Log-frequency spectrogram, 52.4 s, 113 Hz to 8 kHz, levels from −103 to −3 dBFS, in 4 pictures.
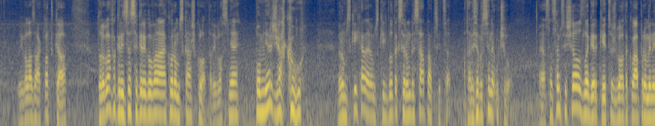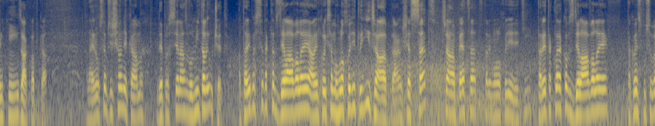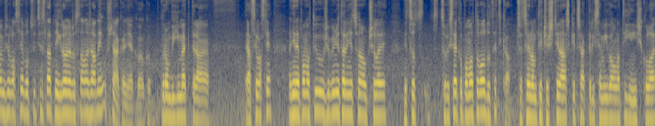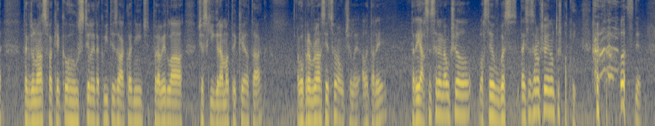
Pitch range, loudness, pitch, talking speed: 135-175 Hz, -22 LUFS, 160 Hz, 180 wpm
